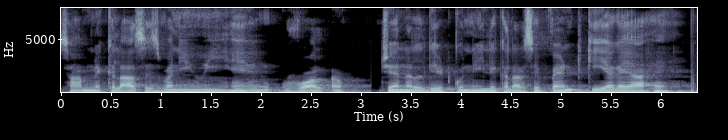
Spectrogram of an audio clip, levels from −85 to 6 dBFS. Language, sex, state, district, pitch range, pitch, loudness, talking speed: Hindi, male, Bihar, Sitamarhi, 115-135 Hz, 120 Hz, -21 LUFS, 160 wpm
